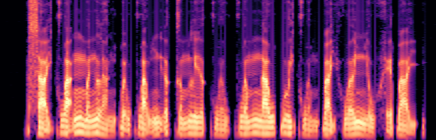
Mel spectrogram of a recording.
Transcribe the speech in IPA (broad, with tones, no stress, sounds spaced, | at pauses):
s a̰ː˧˨ j k w a̰˧˥ ŋ m ə˨˦ n l a̤˨˩ ŋ ɓ ə̰˧˥ w k w a̰˧˨ w ŋ ḭ˧˥ ə̯ k ə˨˦ m l i˧ ə̯ k w ə̤˨˩ w k w ə˨˦ m n a˧ w ɓ u˧ j k w ə̤˨˩ m ɓ a̰˧˨ j h w əː˨˦ ɲ ə˧˩ w h ḛ˧˥ ɓ a̰˧˨ j ʔ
